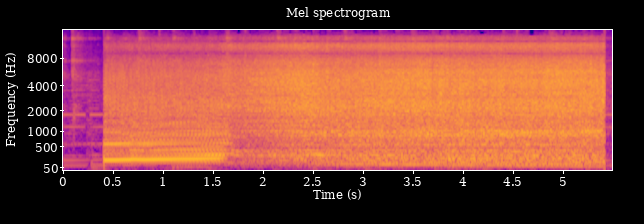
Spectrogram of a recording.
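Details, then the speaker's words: 1970 Plymouth Road Runner V8 with six-barrel carburetor setup, Air Grabber, stock exhaust manifolds, on shakedown drive after work; strong rising roar at full throttle pulling cleanly, no popping or stumbles. Normal wide-open-throttle acceleration. "beautiful setup and I love the sound there it goes yes Full Throttle we got it listen to that sound"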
